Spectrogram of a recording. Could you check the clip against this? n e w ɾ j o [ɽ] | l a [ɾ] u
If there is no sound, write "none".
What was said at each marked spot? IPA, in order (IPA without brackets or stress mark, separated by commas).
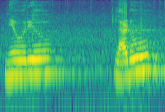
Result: none, ɽ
